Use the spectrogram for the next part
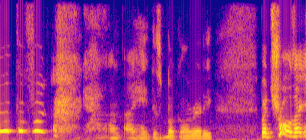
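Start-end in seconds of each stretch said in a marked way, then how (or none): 0.0-0.8 very high, incredulous squeak; appalled squeal. Real, not acted. Reviewer appalled by the cab driver scene, high incredulous squeal. Appalled reaction to comic dialogue. 1.1-2.7 low, quiet, deflated sigh; weary disgust. Real, not acted. Reviewer already hating the comic, low weary disgust. Gives up on the book.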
